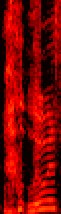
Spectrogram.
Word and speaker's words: Lewis: of Ls and Sophia is it leis or Lewis okay great Lewis and Sophia Ellie's family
